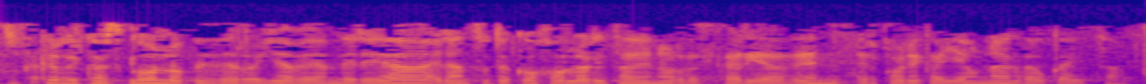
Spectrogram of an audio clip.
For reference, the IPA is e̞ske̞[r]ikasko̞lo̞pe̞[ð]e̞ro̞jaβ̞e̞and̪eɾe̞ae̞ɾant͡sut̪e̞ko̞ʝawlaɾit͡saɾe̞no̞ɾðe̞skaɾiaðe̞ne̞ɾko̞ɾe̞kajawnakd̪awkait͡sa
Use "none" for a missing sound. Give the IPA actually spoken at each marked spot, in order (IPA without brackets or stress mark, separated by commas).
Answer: r, ð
